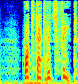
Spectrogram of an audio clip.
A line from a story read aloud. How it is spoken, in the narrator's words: Hermione whispered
